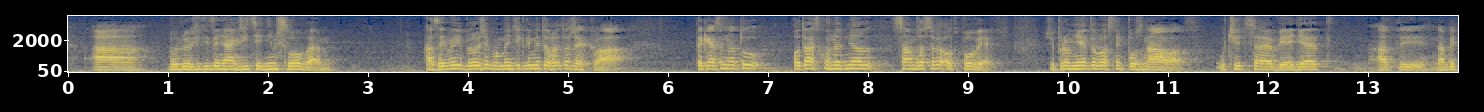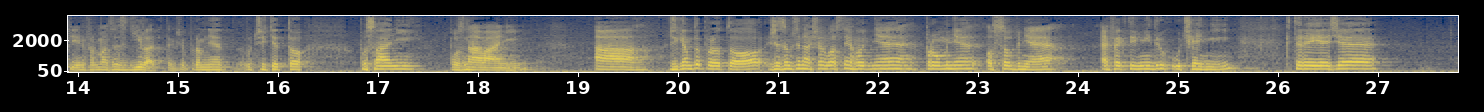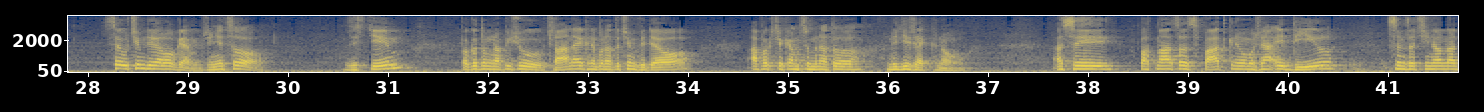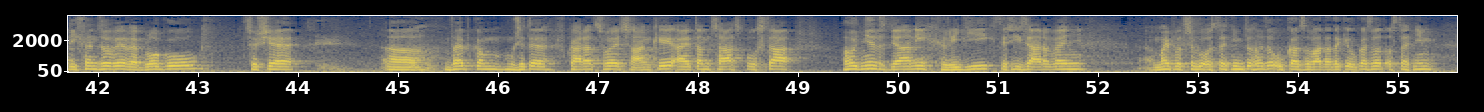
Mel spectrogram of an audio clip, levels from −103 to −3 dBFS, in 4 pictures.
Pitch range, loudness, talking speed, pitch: 140-170 Hz, -15 LUFS, 150 wpm, 155 Hz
